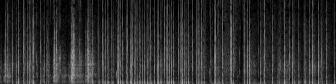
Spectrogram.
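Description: Long white nails rapidly tap and scratch on the surface of a flat, printed, hollow cardboard game box held just above a foam-covered mic. The clicks are dry, crisp and bright, with almost no ring and little low end, crackling in quick uneven bursts.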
